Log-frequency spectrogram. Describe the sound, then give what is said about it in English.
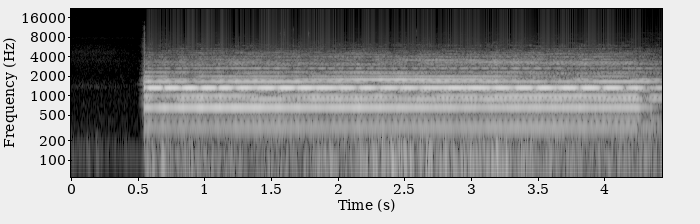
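A loud end-of-game siren at a sports ground blares in abruptly and holds one steady, buzzing, horn-like tone for about four seconds without stopping, with no voices. “Let's get a siren going.”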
